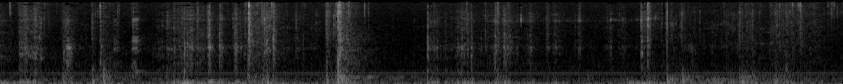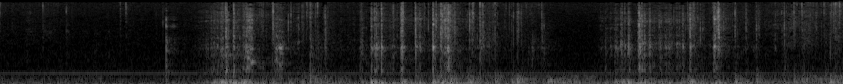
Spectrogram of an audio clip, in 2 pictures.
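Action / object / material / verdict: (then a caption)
scrape / bar of soap scraped with a metal blade / soap / none. A metal blade with a blue handle scrapes and carves a solid black and white striped bar of soap held in the hand, curling off shavings. Close, dry scraping and crackling strokes come in bursts with brief quieter pauses, bright crisp edges over a soft low rumble, and a faint steady low hum runs underneath.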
